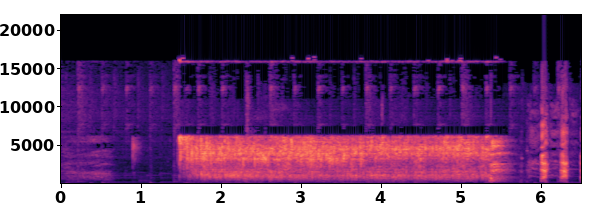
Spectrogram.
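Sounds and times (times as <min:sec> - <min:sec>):
wound expelling pus with fart-like squelch: 0:01.4 - 0:05.6
laughter: 0:05.6 - 0:06.5.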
